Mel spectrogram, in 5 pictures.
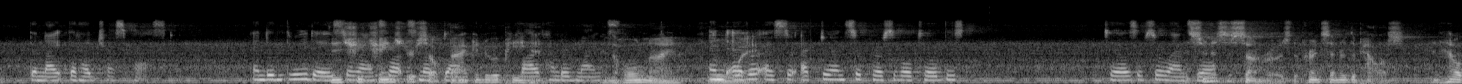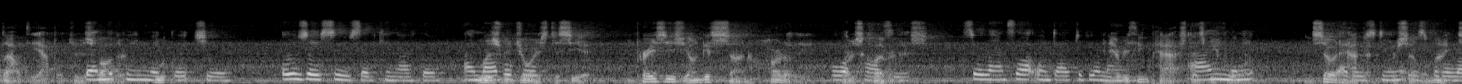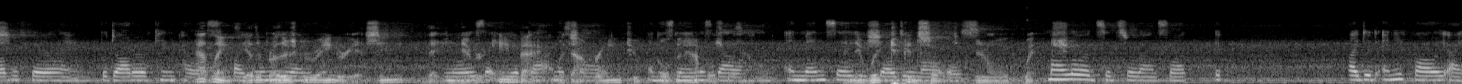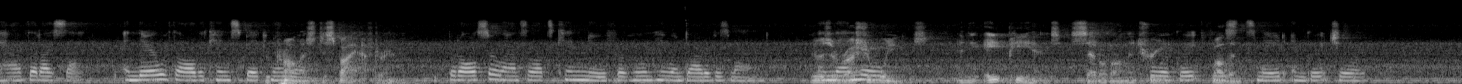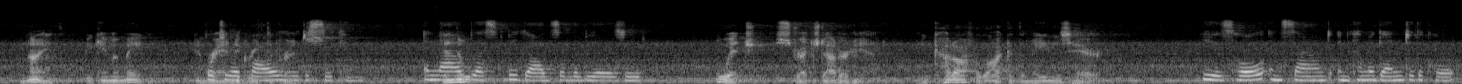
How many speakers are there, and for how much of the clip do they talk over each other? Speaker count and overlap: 2, about 31%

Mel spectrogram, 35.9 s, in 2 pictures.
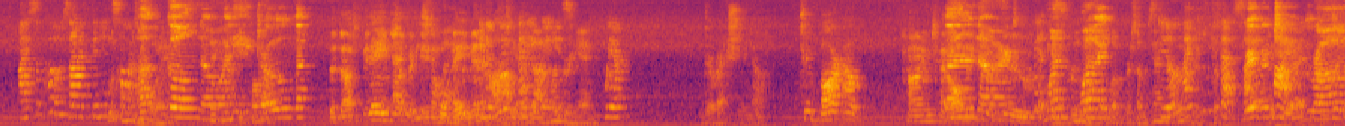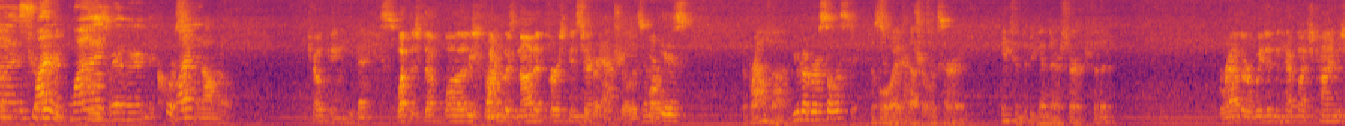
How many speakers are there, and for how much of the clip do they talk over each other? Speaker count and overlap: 5, about 52%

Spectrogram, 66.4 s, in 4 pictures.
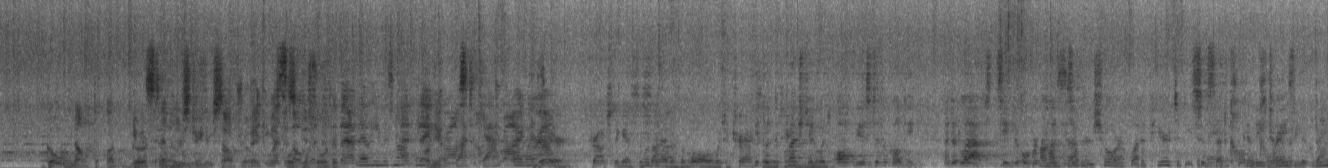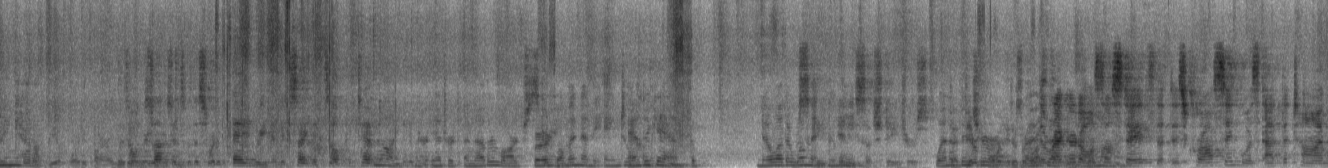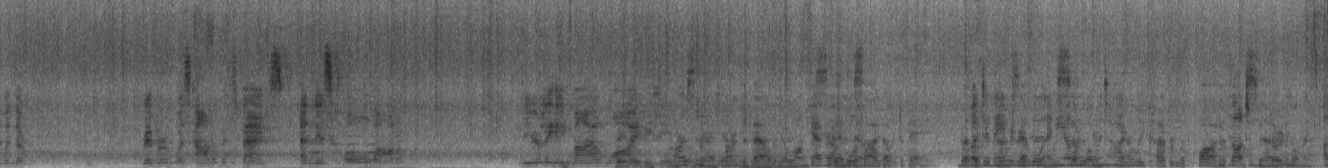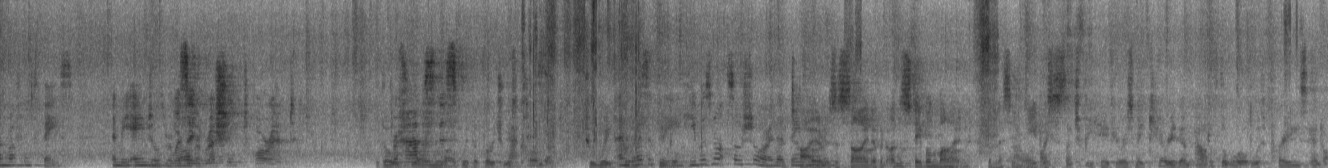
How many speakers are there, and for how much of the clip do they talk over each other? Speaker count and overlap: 8, about 47%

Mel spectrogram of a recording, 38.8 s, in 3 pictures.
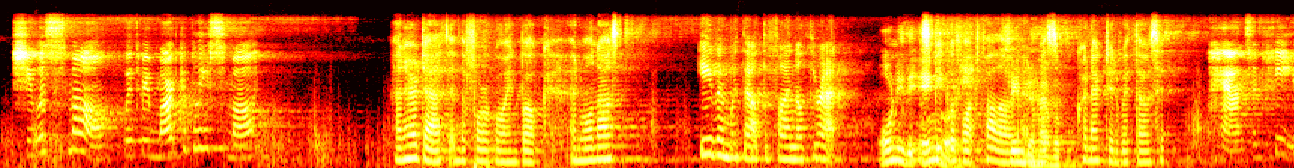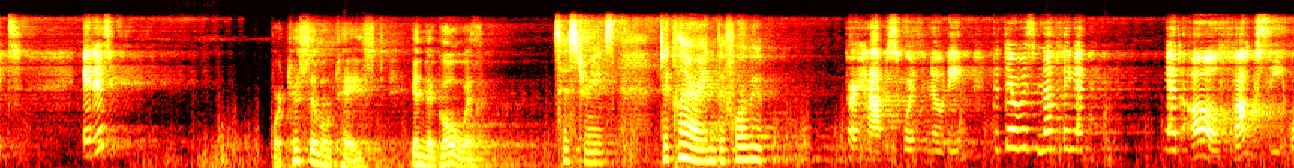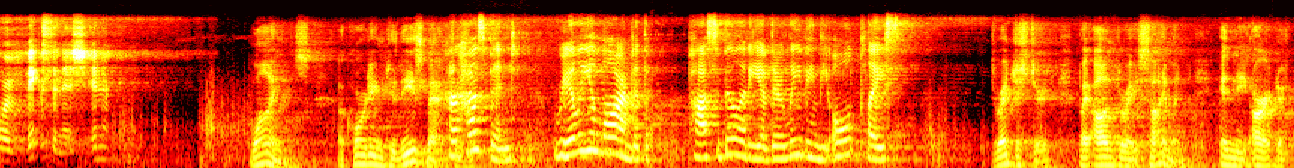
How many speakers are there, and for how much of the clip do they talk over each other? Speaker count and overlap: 4, about 5%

